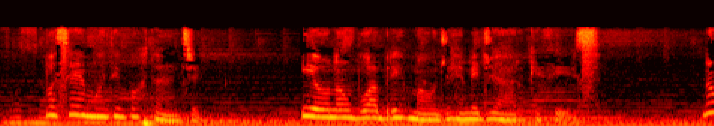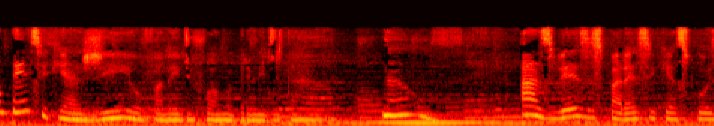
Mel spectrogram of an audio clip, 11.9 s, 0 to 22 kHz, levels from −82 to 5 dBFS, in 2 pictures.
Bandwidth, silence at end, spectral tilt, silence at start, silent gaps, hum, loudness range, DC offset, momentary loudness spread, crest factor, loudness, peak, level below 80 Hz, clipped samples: 10 kHz; 0 s; -3.5 dB/octave; 0 s; none; none; 3 LU; 0.4%; 16 LU; 20 dB; -31 LUFS; -12 dBFS; -44 dBFS; under 0.1%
